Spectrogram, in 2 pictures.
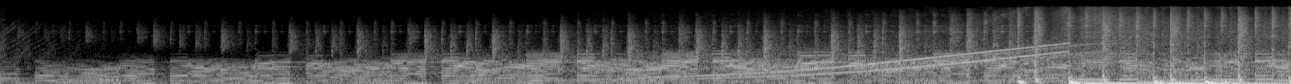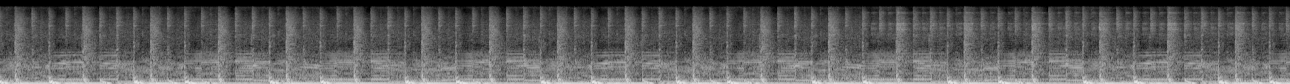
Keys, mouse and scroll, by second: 0.8 shift+middle click, 5.3 shift+r, 6.9 shift+middle click, 7.8 shift+middle click, 8.7 f, 12.7 shift+middle click, 13.9 space, 20.4 space, 23.4 m.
